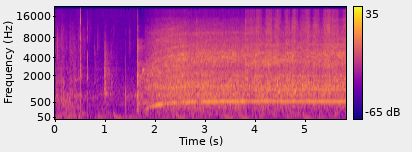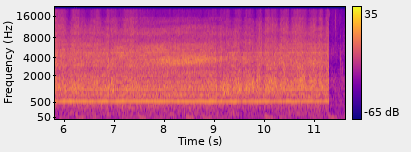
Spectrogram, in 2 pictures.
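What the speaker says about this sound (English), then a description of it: "Turn the vacuum on again for this." A vacuum cleaner switches on with a rising whine and then runs steadily and loudly at a constant pitch, with a few clicks and bumps before it starts.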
